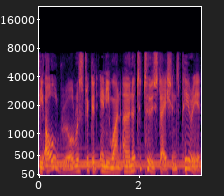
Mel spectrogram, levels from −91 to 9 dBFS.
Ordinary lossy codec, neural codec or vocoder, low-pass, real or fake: MP3, 48 kbps; none; 7.2 kHz; real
